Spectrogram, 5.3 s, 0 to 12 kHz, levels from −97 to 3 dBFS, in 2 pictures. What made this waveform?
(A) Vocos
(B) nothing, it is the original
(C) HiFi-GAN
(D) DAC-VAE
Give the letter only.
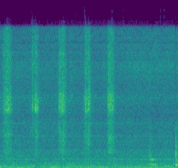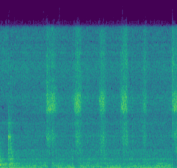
D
